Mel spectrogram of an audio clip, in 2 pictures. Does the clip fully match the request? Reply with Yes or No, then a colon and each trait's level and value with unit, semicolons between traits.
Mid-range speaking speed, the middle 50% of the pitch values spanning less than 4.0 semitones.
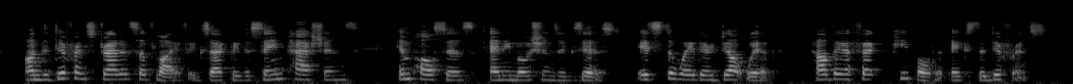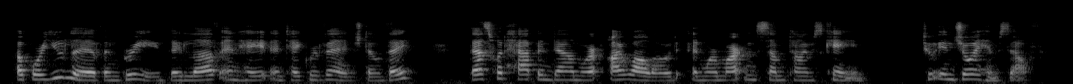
Yes: average, 160 wpm; average, 3.3 semitones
